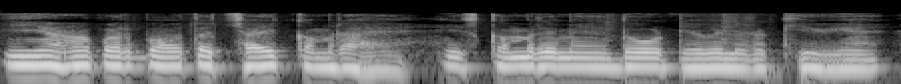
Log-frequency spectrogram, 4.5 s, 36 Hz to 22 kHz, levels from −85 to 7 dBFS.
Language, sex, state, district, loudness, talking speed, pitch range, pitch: Hindi, male, Uttar Pradesh, Saharanpur, -15 LUFS, 200 wpm, 125-145 Hz, 135 Hz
